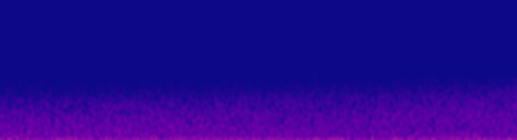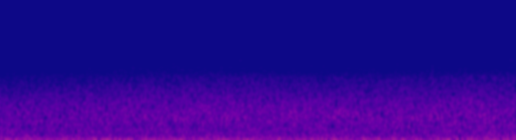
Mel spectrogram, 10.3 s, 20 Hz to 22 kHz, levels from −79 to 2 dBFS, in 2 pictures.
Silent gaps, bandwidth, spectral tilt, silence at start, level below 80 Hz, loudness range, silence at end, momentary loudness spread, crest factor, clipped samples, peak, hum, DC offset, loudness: none; 16.5 kHz; -6 dB/octave; 0 s; -56 dBFS; 2 LU; 0 s; 3 LU; 14 dB; under 0.1%; -38 dBFS; none; under 0.1%; -54 LUFS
